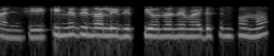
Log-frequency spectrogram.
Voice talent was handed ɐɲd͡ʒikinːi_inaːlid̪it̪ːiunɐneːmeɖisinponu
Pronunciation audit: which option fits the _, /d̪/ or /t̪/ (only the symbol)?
d̪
